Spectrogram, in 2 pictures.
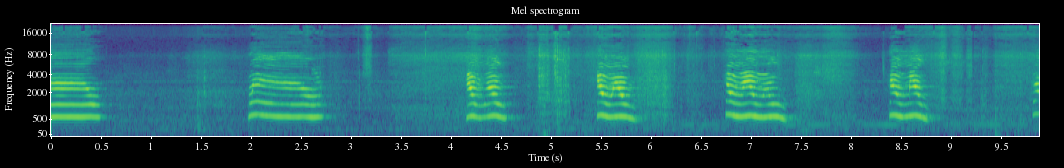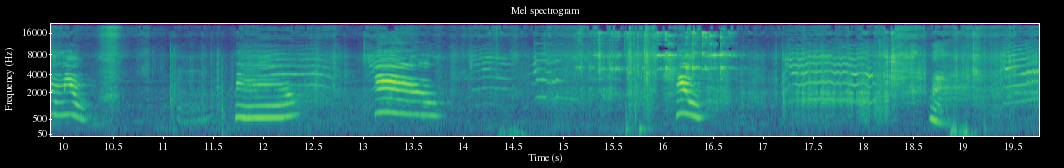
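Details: Kittens indoors hearing a sound like their own: a long run of short, bending meows in quick succession, some rising then falling, fading into softer chirps and a few knocks toward the end.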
